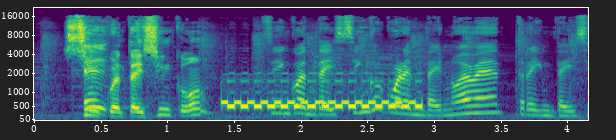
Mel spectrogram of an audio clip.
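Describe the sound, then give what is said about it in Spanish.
An electronic telephone rings with an incoming call, a steady trilling tone lasting about a second and a half, with people talking loudly before and after it. “Tenemos llamada.”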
